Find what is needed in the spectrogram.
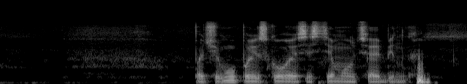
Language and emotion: Russian, neutral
